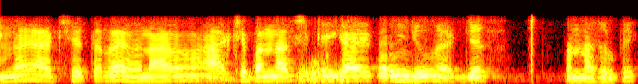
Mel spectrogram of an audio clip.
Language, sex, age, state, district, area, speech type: Marathi, male, 45-60, Maharashtra, Nagpur, urban, conversation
